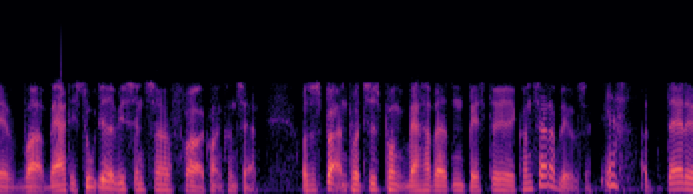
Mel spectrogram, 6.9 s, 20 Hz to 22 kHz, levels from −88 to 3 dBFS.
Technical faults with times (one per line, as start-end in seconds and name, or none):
0.75-2.21 overlap-add ripple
